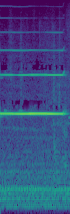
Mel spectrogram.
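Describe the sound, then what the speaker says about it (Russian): A goose egg incubator sounds its high-humidity alarm as a steady, loud, unbroken electronic tone that holds for over a second before dropping away. "Вот у нас инкубатор запищал"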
